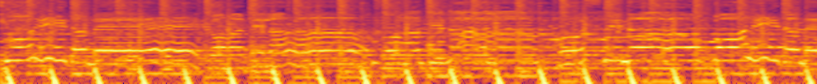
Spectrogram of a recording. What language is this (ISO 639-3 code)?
fas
